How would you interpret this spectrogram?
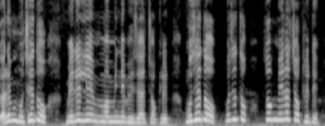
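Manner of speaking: very high, loud insistent claim; urgent childish demand. Acted. Payal demands her chocolate from the servant, high excited clamour. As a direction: clamour for it before anyone else gets it.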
